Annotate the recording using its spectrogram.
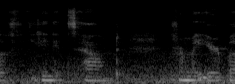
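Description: A woman's voice speaking softly in short, broken phrases.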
